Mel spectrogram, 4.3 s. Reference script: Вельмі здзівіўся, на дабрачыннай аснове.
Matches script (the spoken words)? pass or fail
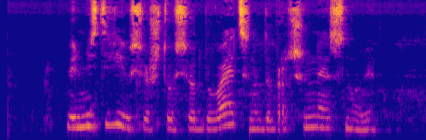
fail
